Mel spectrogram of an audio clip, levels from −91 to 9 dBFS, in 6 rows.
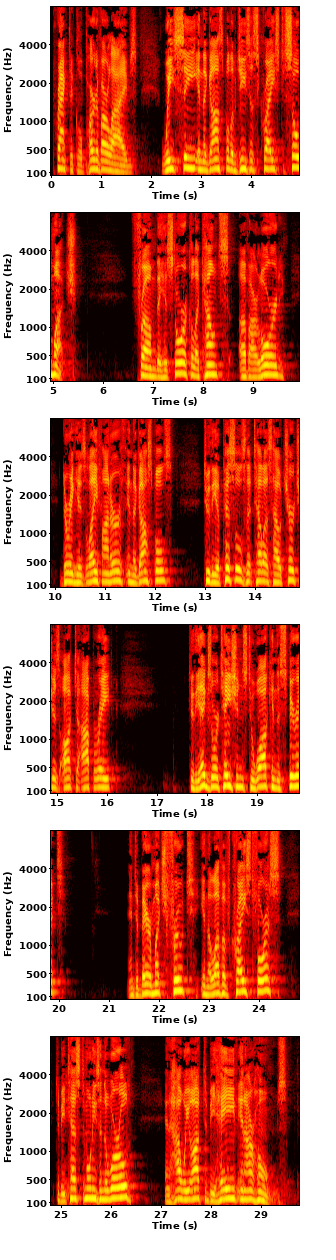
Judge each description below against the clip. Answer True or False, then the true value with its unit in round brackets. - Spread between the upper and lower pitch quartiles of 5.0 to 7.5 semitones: False (3.3 semitones)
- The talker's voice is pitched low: False (160 Hz)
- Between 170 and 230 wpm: False (155 wpm)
